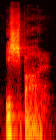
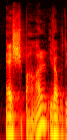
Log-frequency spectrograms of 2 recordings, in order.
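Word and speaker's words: 이스바알: 발음을 좀 조심하셔야 되는데요. 이시바알이에요. 이시바알. 그래서 에시바알이라고도 읽고 이시바알이라고 읽어요.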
